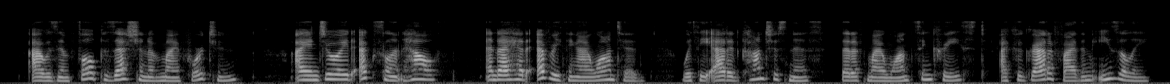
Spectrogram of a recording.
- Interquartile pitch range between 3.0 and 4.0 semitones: No, average, 4.7 semitones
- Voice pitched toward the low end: No, high, 200 Hz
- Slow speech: No, average, 170 wpm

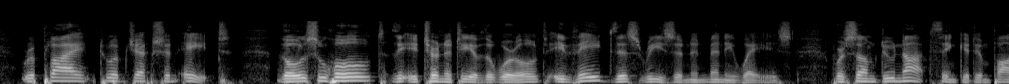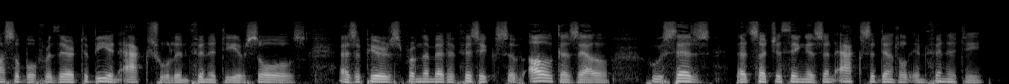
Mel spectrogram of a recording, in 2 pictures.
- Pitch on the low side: Yes, low, 120 Hz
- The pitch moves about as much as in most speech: Yes, average, 4.0 semitones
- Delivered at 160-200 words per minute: No, average, 150 wpm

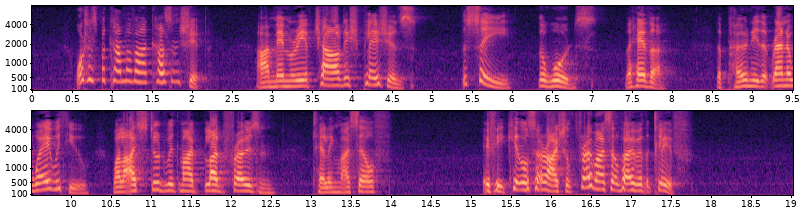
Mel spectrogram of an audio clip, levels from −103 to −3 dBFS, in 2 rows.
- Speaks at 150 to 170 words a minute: No, average, 140 wpm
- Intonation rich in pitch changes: Yes, wide, 6.8 semitones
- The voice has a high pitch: Yes, high, 215 Hz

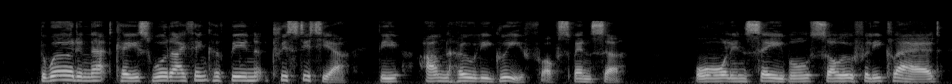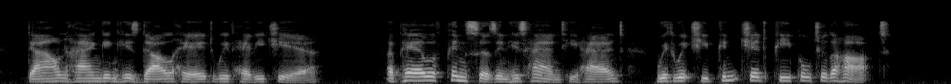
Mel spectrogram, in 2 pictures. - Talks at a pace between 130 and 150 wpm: Yes, average, 145 wpm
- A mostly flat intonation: No, average, 4.1 semitones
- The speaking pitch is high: No, medium, 145 Hz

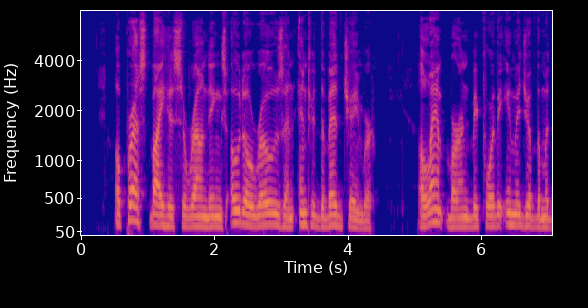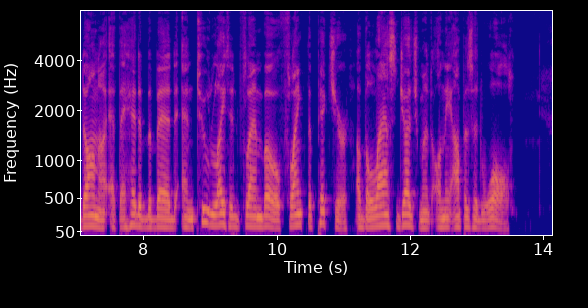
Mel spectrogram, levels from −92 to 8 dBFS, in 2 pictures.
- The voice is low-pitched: Yes, low, 125 Hz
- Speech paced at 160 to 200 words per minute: Yes, average, 175 wpm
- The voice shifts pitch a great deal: No, average, 3.1 semitones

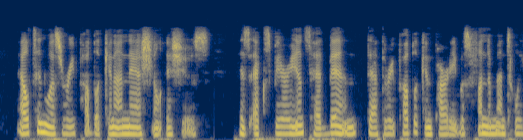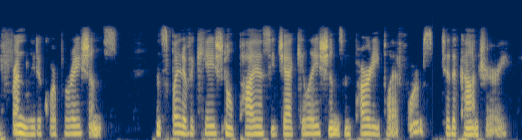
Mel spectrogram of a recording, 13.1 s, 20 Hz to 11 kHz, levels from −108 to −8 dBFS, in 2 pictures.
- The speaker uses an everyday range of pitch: No, narrow, 1.5 semitones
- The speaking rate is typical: Yes, average, 145 wpm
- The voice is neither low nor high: Yes, medium, 170 Hz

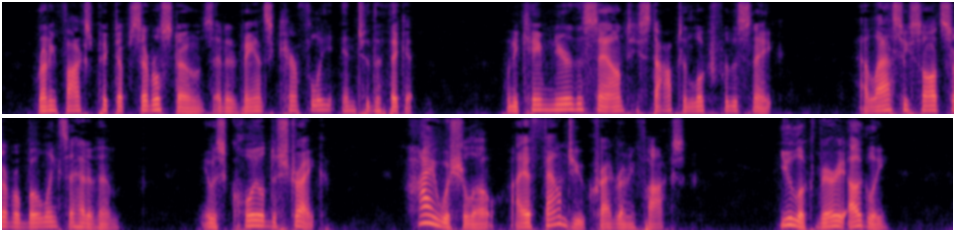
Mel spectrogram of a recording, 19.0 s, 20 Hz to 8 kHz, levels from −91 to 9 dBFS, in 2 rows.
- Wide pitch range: No, average, 3.7 semitones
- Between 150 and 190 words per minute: Yes, average, 170 wpm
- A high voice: No, low, 115 Hz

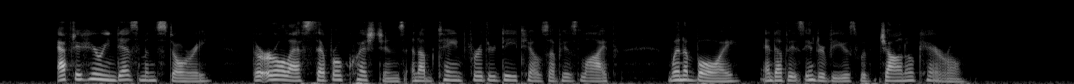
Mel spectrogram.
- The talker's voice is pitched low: No, medium, 180 Hz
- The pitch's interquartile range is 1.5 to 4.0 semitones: No, average, 4.6 semitones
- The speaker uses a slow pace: No, average, 145 wpm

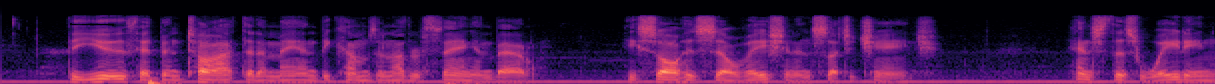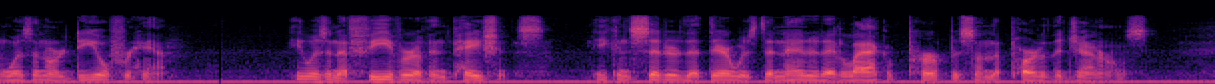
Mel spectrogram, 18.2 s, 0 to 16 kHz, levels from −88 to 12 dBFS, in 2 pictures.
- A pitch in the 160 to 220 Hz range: No, low, 105 Hz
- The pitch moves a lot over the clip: No, average, 4.2 semitones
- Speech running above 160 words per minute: Yes, average, 170 wpm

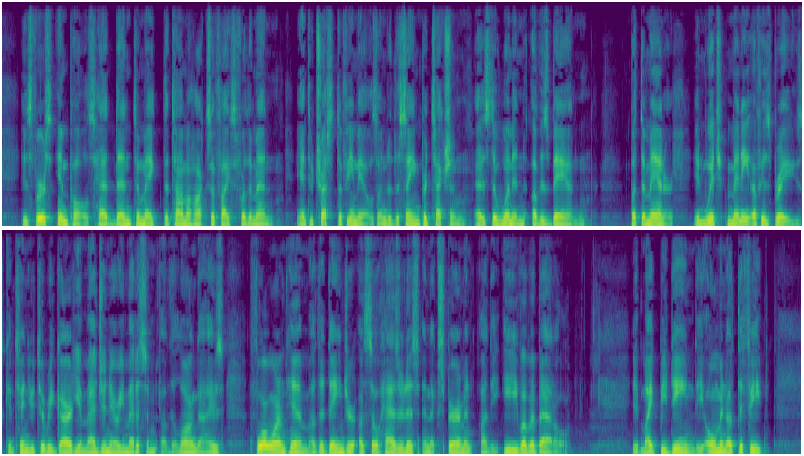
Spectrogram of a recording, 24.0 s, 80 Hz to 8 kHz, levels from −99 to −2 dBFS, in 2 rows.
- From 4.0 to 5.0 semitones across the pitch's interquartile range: No, wide, 5.6 semitones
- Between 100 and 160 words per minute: No, average, 180 wpm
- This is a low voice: Yes, very low, 95 Hz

